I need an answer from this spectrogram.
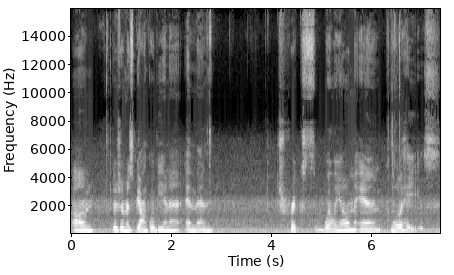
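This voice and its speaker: A woman talks at a very slow pace with fairly even intonation, leaving long, frequent pauses. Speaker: YouTuber talking about wrestling. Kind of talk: casual vlog monologue. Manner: halting, many fillers.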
